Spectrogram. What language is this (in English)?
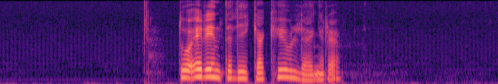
Swedish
